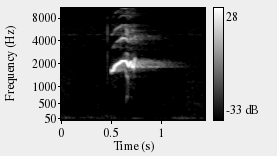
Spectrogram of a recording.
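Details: Baby monkey crying: one short, loud whistled note that sweeps upward and then levels off, trailing away quietly over about half a second against a calm background.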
